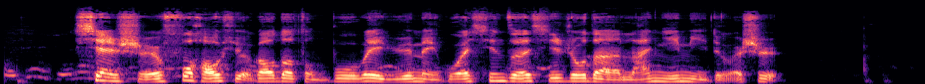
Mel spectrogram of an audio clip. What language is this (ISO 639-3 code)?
zho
